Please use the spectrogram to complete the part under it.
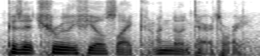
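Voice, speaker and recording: A man's voice: fairly low pitch, expressive, moderate pace, warm tone. A man vlogging a candid, reflective monologue about himself. He talks in a searching, hesitant way and swears freely.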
